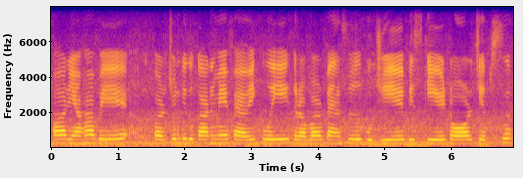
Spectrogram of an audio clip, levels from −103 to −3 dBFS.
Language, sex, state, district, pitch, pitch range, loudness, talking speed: Hindi, female, Rajasthan, Bikaner, 230 Hz, 225-235 Hz, -13 LUFS, 130 wpm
